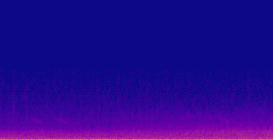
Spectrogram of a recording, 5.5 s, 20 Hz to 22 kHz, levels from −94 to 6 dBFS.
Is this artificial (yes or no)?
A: yes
